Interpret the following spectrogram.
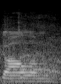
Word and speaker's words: golem: with his five flesh Golems and yes I still say Golem even though I've heard it in games pronounced Gollum I remember a story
